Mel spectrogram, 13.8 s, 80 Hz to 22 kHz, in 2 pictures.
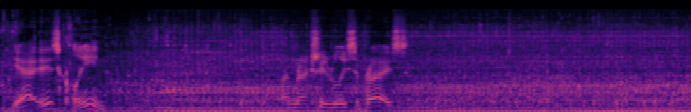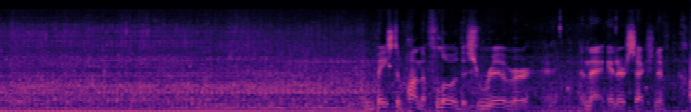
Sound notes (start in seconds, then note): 4.9 motor rustling continuing; 4.9 soft music continuing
